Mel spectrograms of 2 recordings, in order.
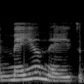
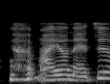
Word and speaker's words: mayonnaise: 그때 메이어네이즈 발음도 알게 됐죠? 마요네즈 마가린 아니고요.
